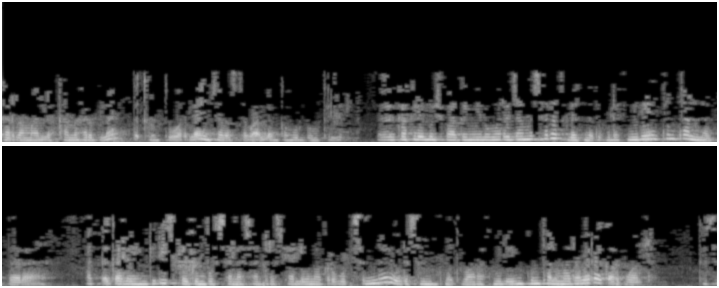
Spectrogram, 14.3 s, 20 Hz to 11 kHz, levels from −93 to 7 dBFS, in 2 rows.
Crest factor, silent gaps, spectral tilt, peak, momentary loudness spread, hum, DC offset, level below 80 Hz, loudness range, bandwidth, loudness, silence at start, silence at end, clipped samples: 18 dB; none; -9.5 dB/octave; 0 dBFS; 11 LU; none; under 0.1%; -46 dBFS; 4 LU; 5.8 kHz; -18 LUFS; 0 s; 0 s; under 0.1%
